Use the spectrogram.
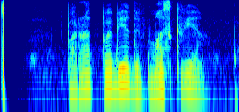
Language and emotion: Russian, positive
